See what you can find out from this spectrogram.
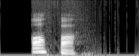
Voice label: "offer", uk

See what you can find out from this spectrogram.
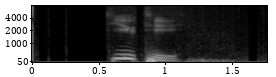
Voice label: "duty", uk

